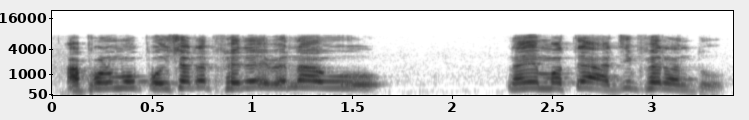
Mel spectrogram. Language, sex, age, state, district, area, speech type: Odia, male, 45-60, Odisha, Cuttack, urban, spontaneous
